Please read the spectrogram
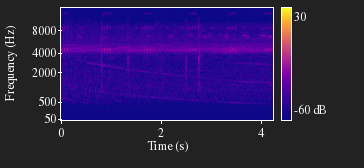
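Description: Near silence with crickets chirping faintly and steadily, and a faint whine sliding slowly down in pitch from the small electric motor of a distant RC airplane in flight.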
